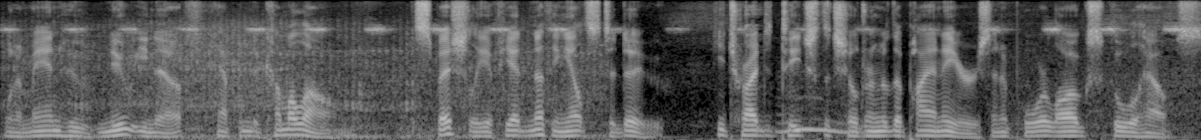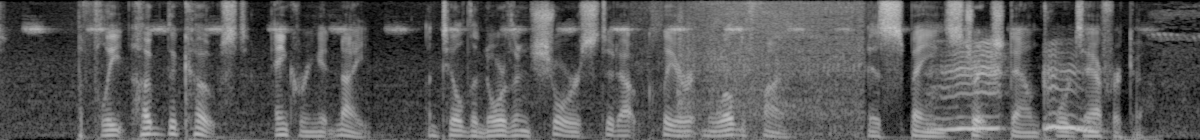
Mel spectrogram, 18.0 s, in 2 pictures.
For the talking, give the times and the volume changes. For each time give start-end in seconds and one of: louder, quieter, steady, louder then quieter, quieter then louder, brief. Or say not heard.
0.0-17.7 steady.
